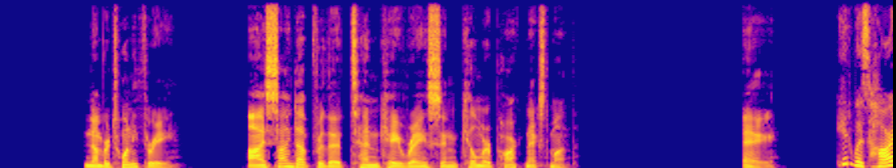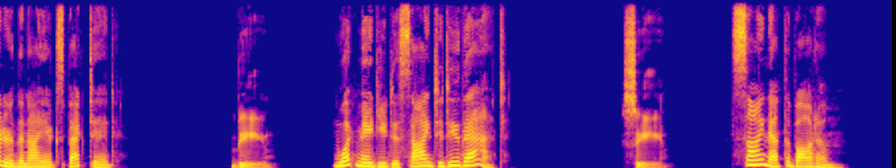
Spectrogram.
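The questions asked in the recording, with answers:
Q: I signed up for the 10K race in Kilmer Park next month.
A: B: What made you decide to do that?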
